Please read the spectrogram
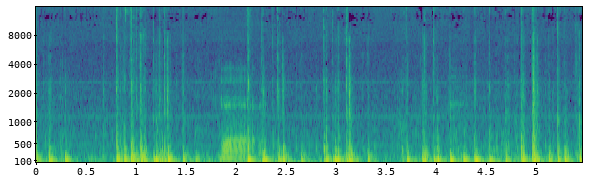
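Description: Typing on a computer keyboard: a quick, uneven run of key clicks, as code is entered.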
